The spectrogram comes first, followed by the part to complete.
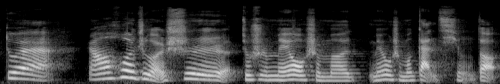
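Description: A woman's voice: mid-range voice, moderate pace. Candid woman in casual interview chat. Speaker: podcast guest, voice actor.

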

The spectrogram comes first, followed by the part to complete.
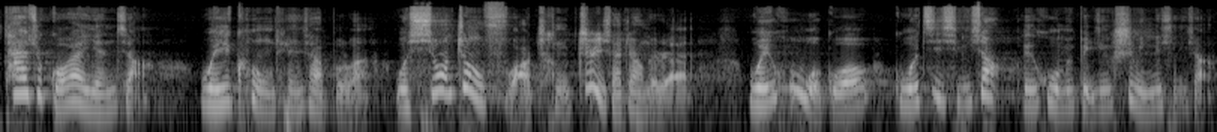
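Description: Woman playing an indignant, animated older Beijing busybody. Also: medium pitch, normal speed, vocal fry, breathy edge, in a large hall, full character voice. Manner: aggrieved, boastful, busybody. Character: indignant older Beijing female citizen, proud meddling plaintiff. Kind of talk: satirical podcast courtroom drama.

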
